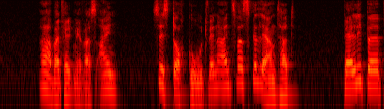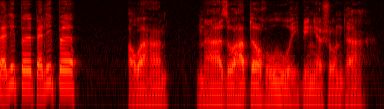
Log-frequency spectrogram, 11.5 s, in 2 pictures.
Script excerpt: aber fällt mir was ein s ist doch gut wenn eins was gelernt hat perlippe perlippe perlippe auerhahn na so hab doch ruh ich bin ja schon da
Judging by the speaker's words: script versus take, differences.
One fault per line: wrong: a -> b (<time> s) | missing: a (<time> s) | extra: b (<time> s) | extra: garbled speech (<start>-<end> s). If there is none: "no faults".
no faults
